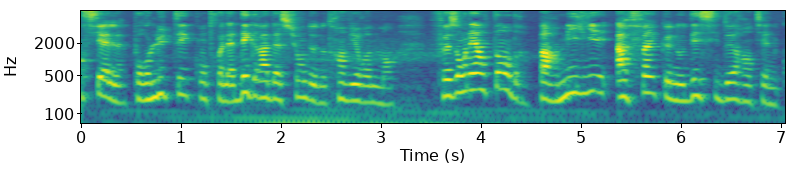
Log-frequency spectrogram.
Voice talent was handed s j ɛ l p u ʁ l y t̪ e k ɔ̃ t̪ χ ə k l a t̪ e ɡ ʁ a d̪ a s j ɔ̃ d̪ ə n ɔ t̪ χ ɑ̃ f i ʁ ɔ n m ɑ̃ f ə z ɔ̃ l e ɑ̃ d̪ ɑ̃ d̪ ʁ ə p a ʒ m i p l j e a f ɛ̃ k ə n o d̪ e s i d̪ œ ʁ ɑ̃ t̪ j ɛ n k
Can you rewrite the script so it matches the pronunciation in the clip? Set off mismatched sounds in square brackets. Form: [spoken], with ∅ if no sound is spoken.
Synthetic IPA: s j ɛ l p u ʁ l y t̪ e k ɔ̃ t̪ χ ə [∅] l a [d̪] e ɡ ʁ a d̪ a s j ɔ̃ d̪ ə n ɔ t̪ χ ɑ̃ [v] i ʁ ɔ n m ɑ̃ f ə z ɔ̃ l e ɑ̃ [t̪] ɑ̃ d̪ ʁ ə p a [ʁ] m i [∅] l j e a f ɛ̃ k ə n o d̪ e s i d̪ œ ʁ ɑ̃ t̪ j ɛ n k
